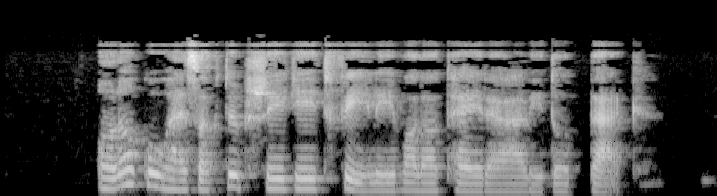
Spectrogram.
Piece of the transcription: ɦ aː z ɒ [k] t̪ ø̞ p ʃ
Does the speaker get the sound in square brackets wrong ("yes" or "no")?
no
